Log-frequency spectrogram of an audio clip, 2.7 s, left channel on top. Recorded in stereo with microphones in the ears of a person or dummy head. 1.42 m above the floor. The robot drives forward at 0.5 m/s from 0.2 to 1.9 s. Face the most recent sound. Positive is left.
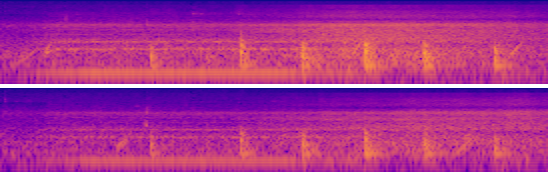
turn(degrees=50)  # may be behind; listen again after turning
